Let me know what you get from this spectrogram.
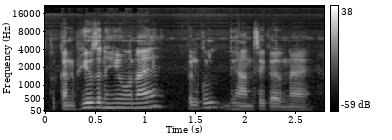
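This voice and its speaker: A man's voice: medium pitch, expressive, fast talker, clean tone. A man giving an instructional lesson, working through practice questions and repeating each before answering it. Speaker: teacher presenting exam practice questions.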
